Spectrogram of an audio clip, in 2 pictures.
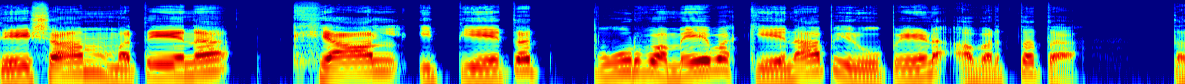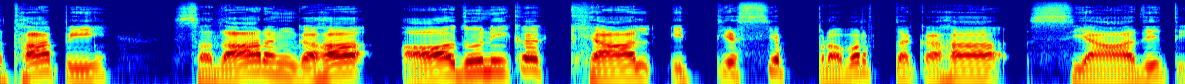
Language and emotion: Sanskrit, neutral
